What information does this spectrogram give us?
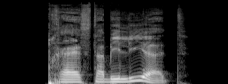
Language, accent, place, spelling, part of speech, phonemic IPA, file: German, Germany, Berlin, prästabiliert, verb / adjective, /ˌpʁɛstabiˈliːɐ̯t/, De-prästabiliert.ogg
- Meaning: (verb) past participle of prästabilieren; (adjective) preestablished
